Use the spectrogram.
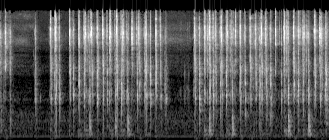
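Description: Fingertips in black nitrile gloves type continuously on a cheap RGB-backlit mechanical keyboard with plastic keycaps on a hollow plastic case. Quick, bright, sharp key taps come in rapid bursts, with brief pauses near the start and around the middle, and each click dies away almost instantly.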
